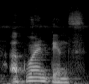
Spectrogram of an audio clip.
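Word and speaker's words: acquaintance: होता, सी साइलेंट है, इसलिए इस इंग्लिश वर्ड में जो सी जो है वो साइलेंट है, सी का आवाज़ नहीं आ रहा है।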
